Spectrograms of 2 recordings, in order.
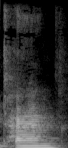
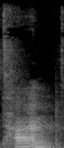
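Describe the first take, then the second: First: The word is said with a level tone. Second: The word is said with a rising tone. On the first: The word means ladder. "If we don't have that" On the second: The word means month. "it raises the word"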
